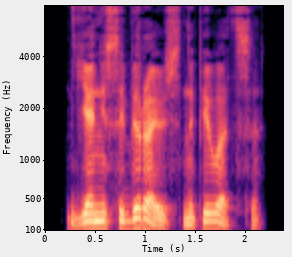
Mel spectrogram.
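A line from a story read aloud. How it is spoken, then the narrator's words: Calm reply. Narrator (Russian): спокойно ответила Мэри Бет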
